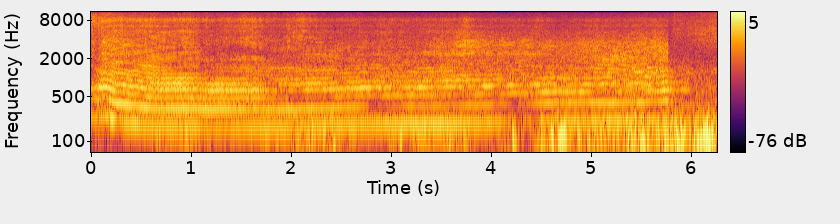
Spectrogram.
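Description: Rally car engine pulling hard as the car drives away along a gravel stage. Its note drops sharply at the start, then holds steady and rises slightly, and cuts off abruptly near the end.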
